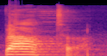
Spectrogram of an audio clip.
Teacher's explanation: first syllable which is stretched and the second syllable is unstressed the stress is on the first syllable it's a trochee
